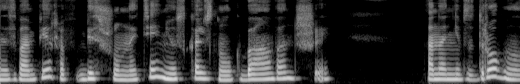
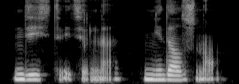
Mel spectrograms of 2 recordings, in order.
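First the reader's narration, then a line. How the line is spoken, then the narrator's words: Calm agreement. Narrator (Russian): спокойно согласился тот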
